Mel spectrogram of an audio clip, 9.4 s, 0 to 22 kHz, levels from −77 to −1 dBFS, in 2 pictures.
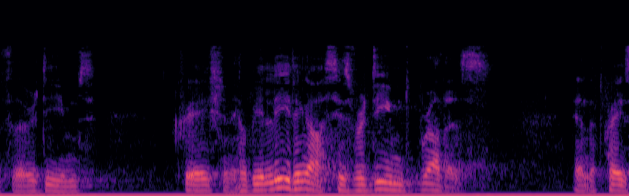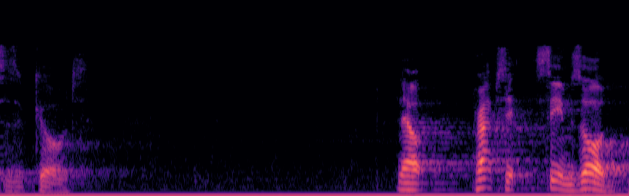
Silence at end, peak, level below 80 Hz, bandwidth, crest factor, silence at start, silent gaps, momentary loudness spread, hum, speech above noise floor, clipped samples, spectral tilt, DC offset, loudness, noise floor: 0 s; -8 dBFS; -68 dBFS; 8.8 kHz; 26 dB; 0 s; none; 15 LU; none; 35 dB; under 0.1%; -5.5 dB/octave; 1%; -32 LUFS; -67 dBFS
